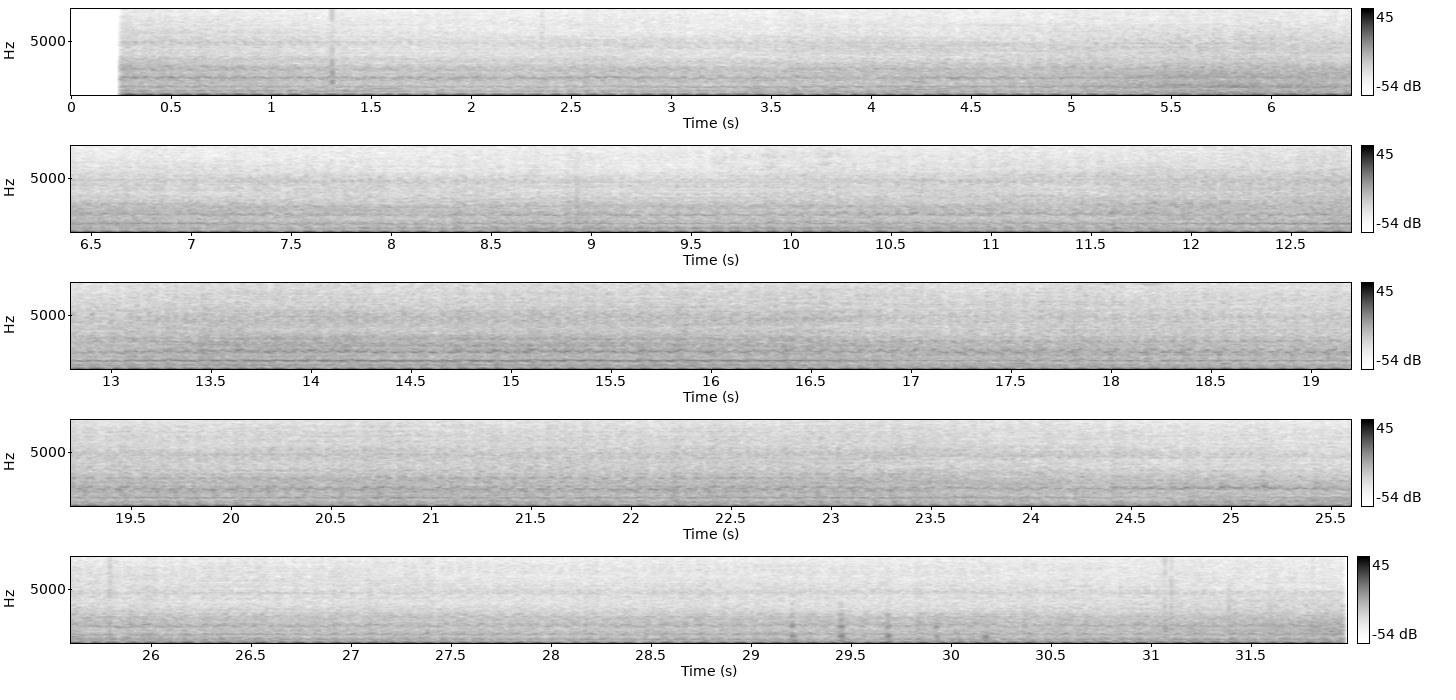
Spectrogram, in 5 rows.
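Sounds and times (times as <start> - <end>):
motorcycle engine idling: 0.3 - 31.9.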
